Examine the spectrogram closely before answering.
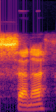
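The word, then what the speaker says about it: Senedd: yes the senate yes you do say it's seneth i've been learning a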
